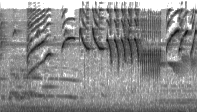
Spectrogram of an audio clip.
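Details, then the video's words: Local canary song used as a lure for training other birds: fast, loud series of sweeping whistled notes, some rising and some falling, with a short buzzy trill near the end over a steady low background hum. "PANCINGAN KENARI LOKAL GACOR"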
